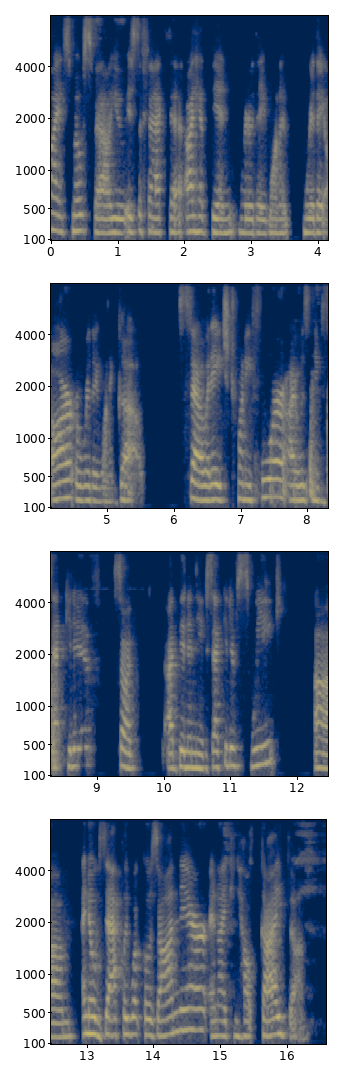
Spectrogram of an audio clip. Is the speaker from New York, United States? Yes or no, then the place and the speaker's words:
yes; New York, United States; And I'm from New York, so I'm very direct.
